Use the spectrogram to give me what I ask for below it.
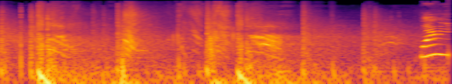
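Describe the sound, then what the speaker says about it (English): Video game gunshots aimed at the player ring out as a handful of loud, separate bangs spaced across a few seconds, with a voice reacting in between. "Why are you shooting me, Maverick?"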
